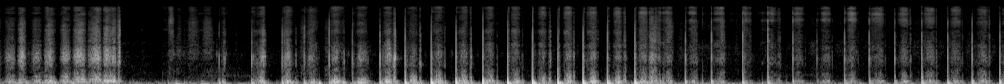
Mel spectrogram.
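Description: A pencil draws and scratches on a white paper sketch pad held by hand. Quick, rhythmic scratchy strokes come at about four per second, each short and dry, with most of the energy low and a soft papery hiss above.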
